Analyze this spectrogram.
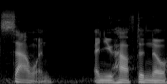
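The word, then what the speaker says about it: Samhain: pronounce the the Gaelic word for Halloween is Sam Hayne it's spelled s a m h a i n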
